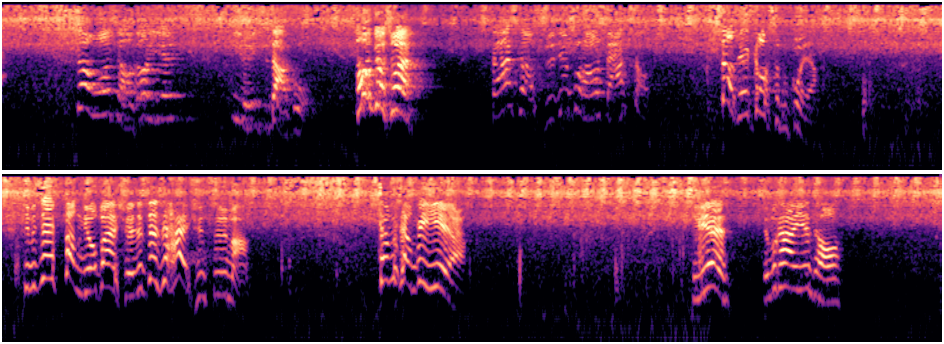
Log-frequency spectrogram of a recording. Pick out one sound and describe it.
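A middle-aged woman scolds loudly and sternly.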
